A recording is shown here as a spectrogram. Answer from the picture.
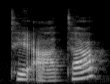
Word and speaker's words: Theater: Now the last letter combination, TH, TH, which is simply pronounced like a T. Here we have the example of the word Theater, Theater, which means theater.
